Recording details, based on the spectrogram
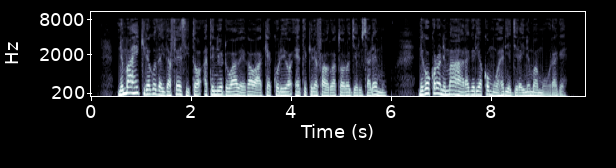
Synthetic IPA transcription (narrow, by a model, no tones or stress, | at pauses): nemaːhekiɾɛɣoðaiðafɛsitɔʔateneodowawɛɣawakɛkoɾejɔʔɛtekeɾɛfaoɾoatwaɾɔd͡ʒɛɾusalɛmu | neɣokɔɾɔnemaːhaɾaɣeɾiakomwɔɦɛɾiad͡ʑeɾainemamoːɾaɣɛ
